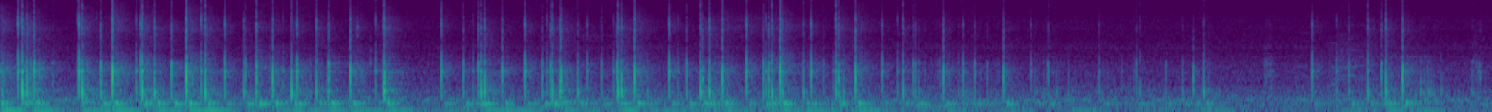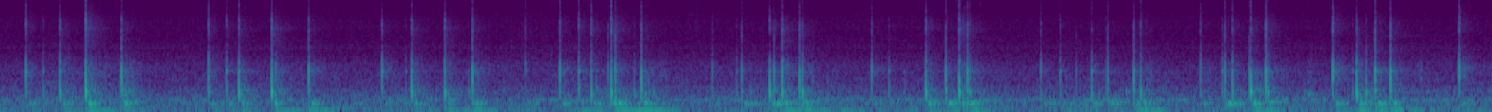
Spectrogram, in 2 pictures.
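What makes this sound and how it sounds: Fingertips and short nails tap rapidly on a long, flat, white hard-plastic keyboard wrist rest, producing a dense stream of quick, dry clicks that sound much like typing. The taps are short with almost no ring, sitting over a steady low hum, and they thin out slightly in the middle before picking up again.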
